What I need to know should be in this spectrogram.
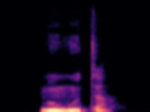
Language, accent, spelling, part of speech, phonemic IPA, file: French, France, moumoute, noun, /mu.mut/, LL-Q150 (fra)-moumoute.wav
- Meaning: 1. wig 2. dust bunny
